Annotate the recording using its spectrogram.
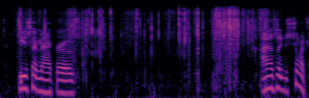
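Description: A plastic wrapper crinkles and rustles in hands.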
